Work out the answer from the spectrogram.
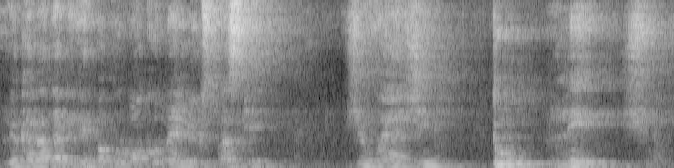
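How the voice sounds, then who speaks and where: Congolese preacher in an echoey hall. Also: male voice, a little high, normal speed, dark tone, far from the mic, faint music behind. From Congo (DRC). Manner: calls for amens, laughs while preaching. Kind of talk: sermon with testimony. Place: large church hall.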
